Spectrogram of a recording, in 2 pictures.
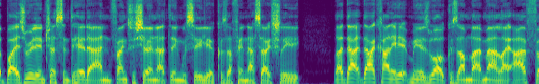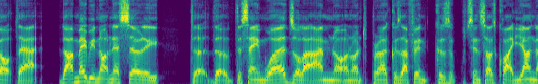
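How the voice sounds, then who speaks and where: A man in his thirties with a London accent, hosting a casual podcast chat in a chatty, animated way with loose slang. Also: medium pitch, smooth, dry recording, clean studio sound. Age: 30s. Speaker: podcast host.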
